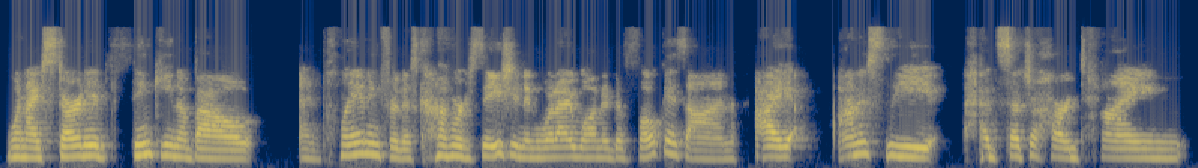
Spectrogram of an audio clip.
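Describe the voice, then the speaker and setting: A woman's voice: medium pitch, a little slow. A woman hosting a podcast, opening the interview with long, effusive, admiring praise for her guest. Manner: effusive and admiring, building long gushing sentences. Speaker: podcast host. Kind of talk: scripted-sounding interview introduction.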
